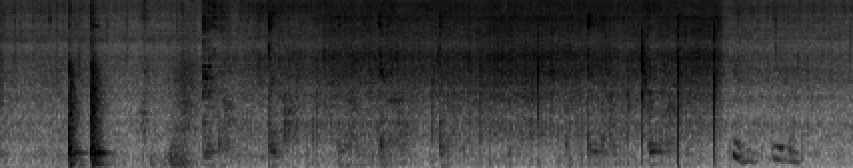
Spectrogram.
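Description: Sliced onions, garlic and chilli frying in oil in a kadai and being stirred with a spatula: two sharp clanks of the spatula on the pan about a second in, then a sizzling hiss with scraping clicks as the onions are turned, easing off a little after seven seconds.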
